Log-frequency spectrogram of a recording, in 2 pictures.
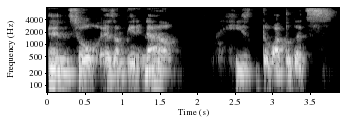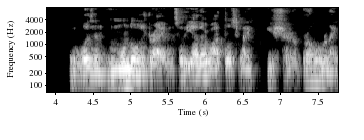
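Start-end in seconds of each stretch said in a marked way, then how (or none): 6.8-7.5 muttering under breath, quieter. Retelling what the other guy in the car asked: imitating muttering under his breath. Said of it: "talking to me kinda, like, under his breath".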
